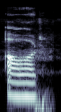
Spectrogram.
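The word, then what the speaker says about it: hour: ওয়ার্ডটি vowel sound দিয়ে শুরু হচ্ছে example an আওয়ার an honest effort an এয়ার অ্যান অনরেডিয়াম মনে রাখবে এইচ যদি সাইলেন্ট থাকে তবেই অ্যান ইউজ হয় এইচ উচ্চারণ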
